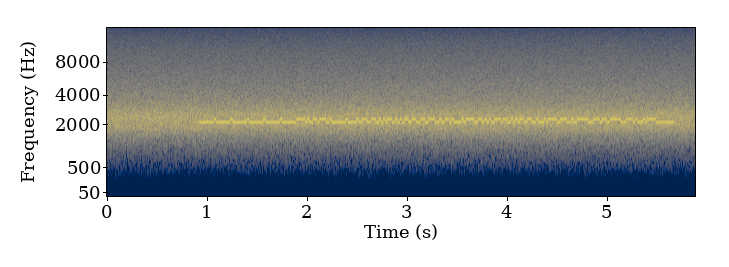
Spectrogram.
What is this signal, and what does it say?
RTTY (45.45 baud, 170 Hz shift), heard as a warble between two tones, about 2200 Hz centre, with radio static and a narrow filter. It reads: KISSINGER SPENT THE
